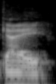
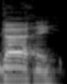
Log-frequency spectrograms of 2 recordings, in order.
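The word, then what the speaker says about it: Guéhi: I think he was probably scared about being accused of being homophobic by saying gay. Quite possibly. But it's better than Gurhey. Well, it's the correct pronunciation.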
